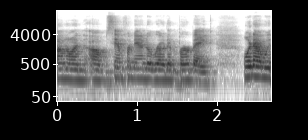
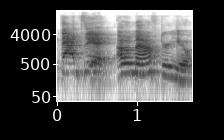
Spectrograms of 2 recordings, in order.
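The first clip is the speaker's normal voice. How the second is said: mock fed-up threat; 5 semitones higher, 5 dB louder than usual. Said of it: "And I'm like".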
